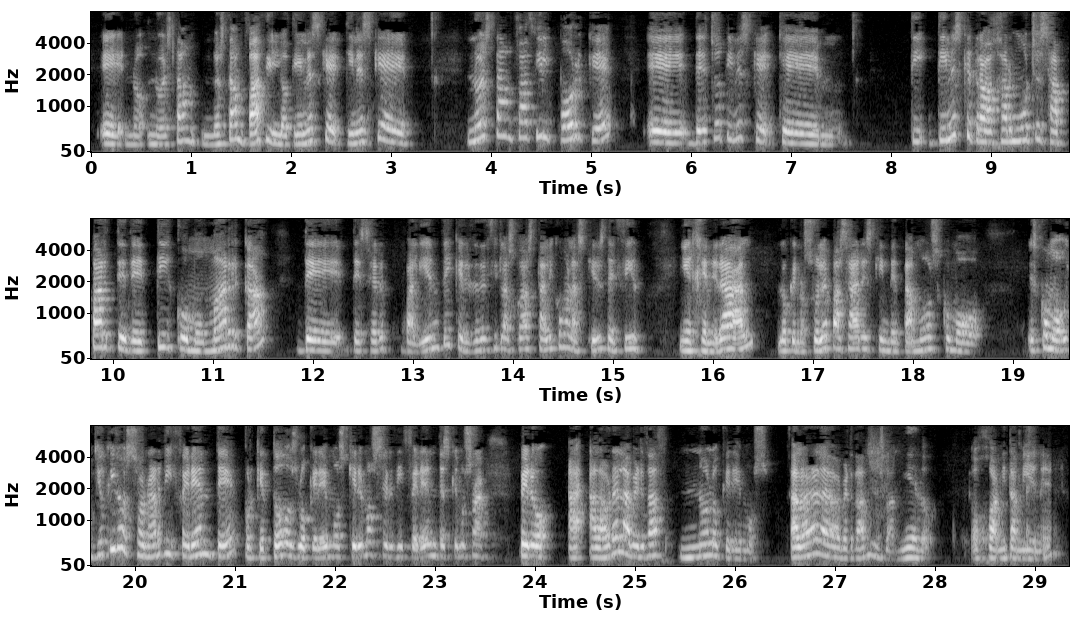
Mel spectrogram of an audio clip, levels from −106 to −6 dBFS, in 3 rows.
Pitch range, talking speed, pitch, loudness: 205-275 Hz, 210 wpm, 235 Hz, -25 LUFS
